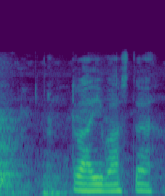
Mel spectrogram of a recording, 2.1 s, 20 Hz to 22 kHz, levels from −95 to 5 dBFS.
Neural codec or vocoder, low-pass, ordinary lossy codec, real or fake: codec, 16 kHz, 16 kbps, FreqCodec, larger model; none; none; fake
